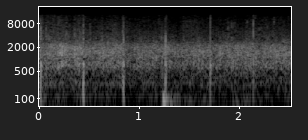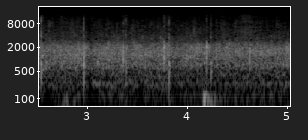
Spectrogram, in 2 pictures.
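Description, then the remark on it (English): Steady audience applause fills the whole stretch, a dense wash of many hands clapping with a few sharper claps standing out, sustained at an even, moderately loud level without voices. “And I just want to say thank you from the bottom of my heart for everything you've done for me, and you deserve a round of applause for sure.”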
